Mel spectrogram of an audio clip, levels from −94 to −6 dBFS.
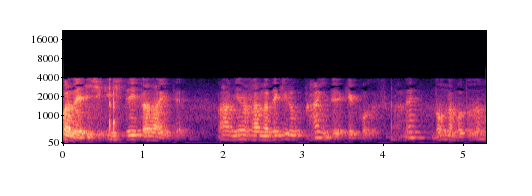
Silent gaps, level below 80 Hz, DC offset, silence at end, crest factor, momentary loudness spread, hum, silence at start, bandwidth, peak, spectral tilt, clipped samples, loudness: none; -70 dBFS; under 0.1%; 0 s; 22 dB; 16 LU; none; 0 s; 4.1 kHz; 0 dBFS; -8.5 dB/octave; under 0.1%; -23 LUFS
